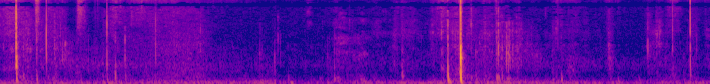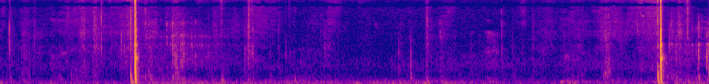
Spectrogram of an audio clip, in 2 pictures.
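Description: Cricket bat striking the ball, four sharp wooden knocks roughly four seconds apart, the middle two the loudest.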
